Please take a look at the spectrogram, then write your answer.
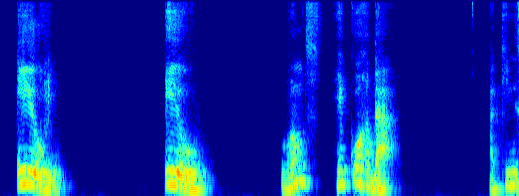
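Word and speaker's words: ευ: Não pronuncia ei, e sim eu.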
